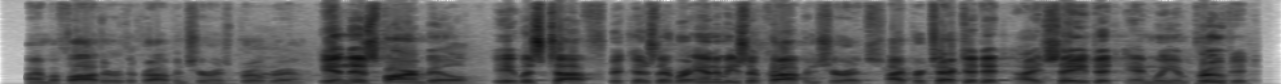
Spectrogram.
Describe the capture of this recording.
The debate was held at the Kansas State Fair in Hutch.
